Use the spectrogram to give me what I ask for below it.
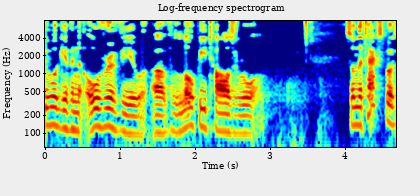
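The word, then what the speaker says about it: L'Hôpital: to introduce this rule which seems like it might be pronounced based off of the way it's spelled the hospitals but l'hopital's is a french name so it's pronounced l'hopital's l'hopitals so we're going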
